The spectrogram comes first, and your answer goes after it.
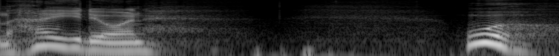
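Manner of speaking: ordinary delivery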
